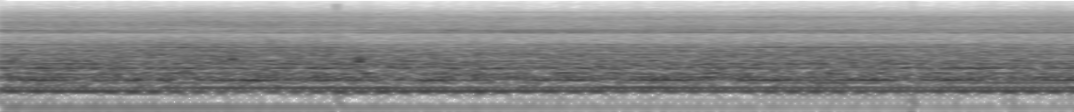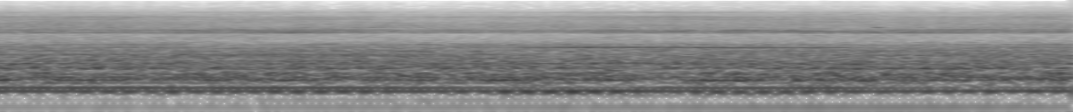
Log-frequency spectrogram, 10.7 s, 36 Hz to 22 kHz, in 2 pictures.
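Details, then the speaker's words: Lawn tractor cutting 15–20 cm grass with the deck at mid height, after fitting new blades: strong, steady low drone with constant blade hum, no labouring. The deck sounds almost like an electric motor and cuts cleanly. "The mower deck got a different sound to it. It almost sounds like an electric engine or a motor."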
